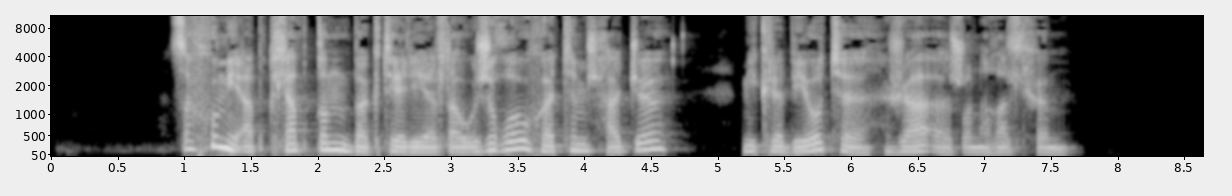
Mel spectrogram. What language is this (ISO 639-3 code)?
kbd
